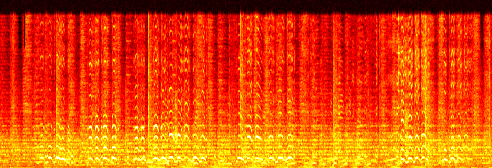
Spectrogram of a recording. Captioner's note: goose calls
